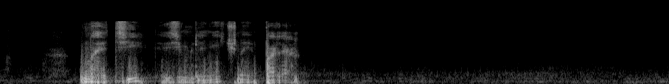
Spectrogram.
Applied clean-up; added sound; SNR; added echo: neural separator model SepFormer DNS4.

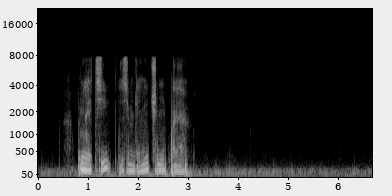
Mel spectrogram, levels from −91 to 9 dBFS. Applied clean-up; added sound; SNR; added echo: neural diffusion model UNIVERSE++.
